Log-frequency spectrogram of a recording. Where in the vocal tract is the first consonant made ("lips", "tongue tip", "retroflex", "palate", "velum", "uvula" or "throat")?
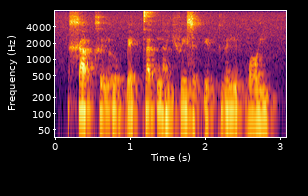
velum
